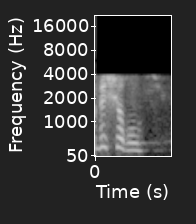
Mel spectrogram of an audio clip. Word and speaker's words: Béchereau: Alors, madame Lucie Le Béchereau. – Béchereau, comme ça se prononce? R-O-T à la fin? – Ah non, E-A-U, pardon.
